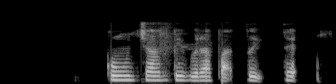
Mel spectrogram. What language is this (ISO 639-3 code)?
mcf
